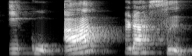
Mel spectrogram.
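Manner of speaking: teacher's deliberate demo of "Iku'arasy"; roots shown separately. Shown as a demonstration. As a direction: stretch "Iku'arasy" into its two roots. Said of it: "Ahí tiene dos raíces".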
